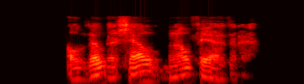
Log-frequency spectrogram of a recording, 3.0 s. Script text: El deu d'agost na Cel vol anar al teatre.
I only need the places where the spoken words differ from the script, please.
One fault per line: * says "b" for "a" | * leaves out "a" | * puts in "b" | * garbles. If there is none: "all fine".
* leaves out "d'agost"
* leaves out "vol"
